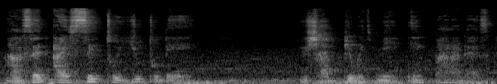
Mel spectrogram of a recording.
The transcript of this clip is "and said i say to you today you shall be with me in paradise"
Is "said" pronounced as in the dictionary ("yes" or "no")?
yes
